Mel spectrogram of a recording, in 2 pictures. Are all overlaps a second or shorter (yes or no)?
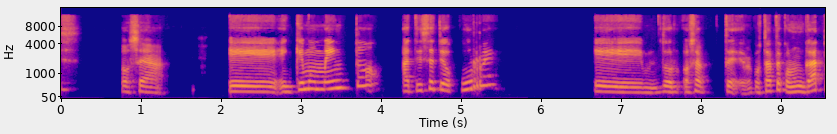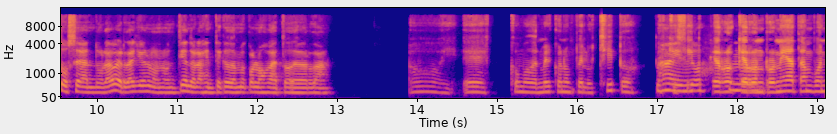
no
